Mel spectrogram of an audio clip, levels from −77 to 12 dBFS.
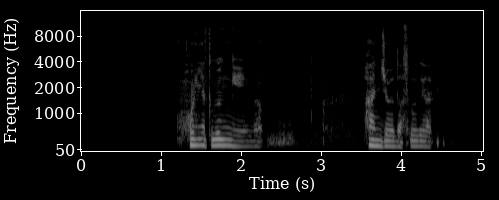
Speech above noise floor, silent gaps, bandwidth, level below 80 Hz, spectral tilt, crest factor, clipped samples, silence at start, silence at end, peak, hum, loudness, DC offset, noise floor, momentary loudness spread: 29 dB; none; 11 kHz; -86 dBFS; -6 dB/octave; 20 dB; under 0.1%; 1.2 s; 0.55 s; -20 dBFS; none; -38 LUFS; under 0.1%; -67 dBFS; 23 LU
